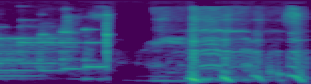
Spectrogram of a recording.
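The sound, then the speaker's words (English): A mobile phone rings during an interview with a short, bright electronic ringtone melody that cuts off abruptly. After a brief silence, a person begins talking. “That wasn't your phone. There was somebody else's.”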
